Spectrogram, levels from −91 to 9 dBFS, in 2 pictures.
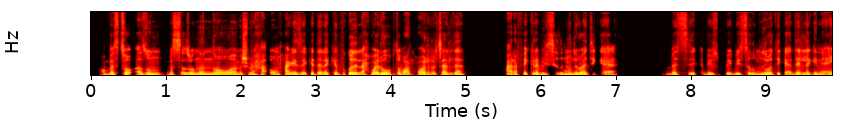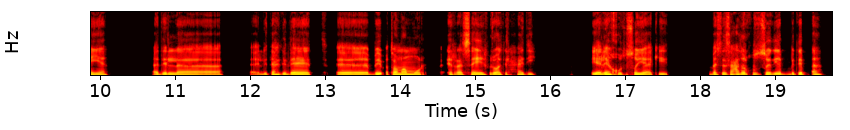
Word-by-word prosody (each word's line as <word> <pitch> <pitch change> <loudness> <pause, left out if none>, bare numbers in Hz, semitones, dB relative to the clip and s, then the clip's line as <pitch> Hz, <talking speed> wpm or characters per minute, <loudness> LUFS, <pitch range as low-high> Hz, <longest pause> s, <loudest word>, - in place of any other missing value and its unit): بس - - -1
هو - - +5
أظن 100 0 +1
بس - - -4
أظن 105 +4 +2
إن 100 -3 +3
هو 95 +1 +4
مش 95 +1 +1
من 95 - +1
حقهم 110 +2 -2
حاجة 110 +1 +2
زي 95 -2 -1
كده، 125 -1 0
لكن 105 0 +1
في - - -10
كل 135 +2 +7
الأحوال 125 -2 +3
هو 105 -7 +7
طبعًا 115 +3 +1
حوار 110 +1 +2
الرسايل 110 +1 -1
ده 120 +1 0 0.5
على 90 0 +1
فكرة 115 +4 0
بيستخدموه 100 +3 -1
دلوقتي 115 +2 +2
ك - - -4 0.7
بس - - -4
بي 95 0 -3 0.2
بيستخدموه 100 +3 -2
دلوقتي 120 +1 +3
كأدلة 110 +4 +1
جنائية، 100 0 -1 0.6
أدلة 90 -5 -1 0.5
لتهديدات، 100 -3 +1 0.3
آآ 95 0 +2
بيبقى 105 +3 0
تنمّر. 100 -1 +2 0.4
الرسايل 110 +7 +1
في 115 - -9
الوقت 105 +6 +1
الحالي 110 +2 -6 0.8
هي 95 -1 +4
ليها 150 - +5
خصوصيّة 120 -3 0
أكيد. 90 -3 -5 0.5
بس 100 +2 -3
ساعات 105 - 0
الخصوصيّة 140 - 0
دي 160 +2 +1
بتبقى 140 -5 -2
105 Hz, 155 wpm, -26 LUFS, 95-115 Hz, 0.8 s, كل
